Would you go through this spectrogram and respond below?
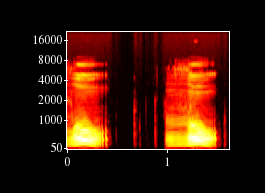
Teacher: Pangkal lidahnya menegang sehingga huruf menjadi tebal. Sementara ujung lidahnya sama persis dengan huruf dzal, tidak berubah. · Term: huruf dha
